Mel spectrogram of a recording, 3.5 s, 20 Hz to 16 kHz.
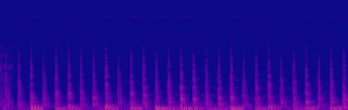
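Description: A telephone rings on 2 September 1994 with a melodic tune of quick, evenly spaced tonal notes over a steady low hum, moderately loud, with no voices.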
